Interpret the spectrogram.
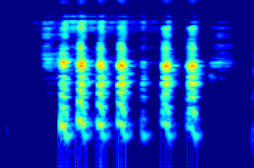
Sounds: Laughter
